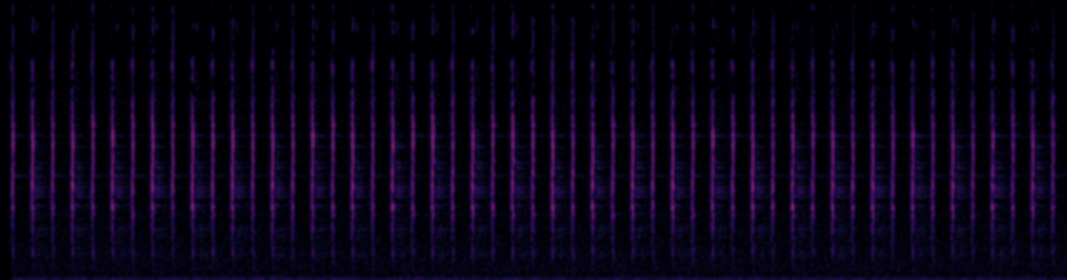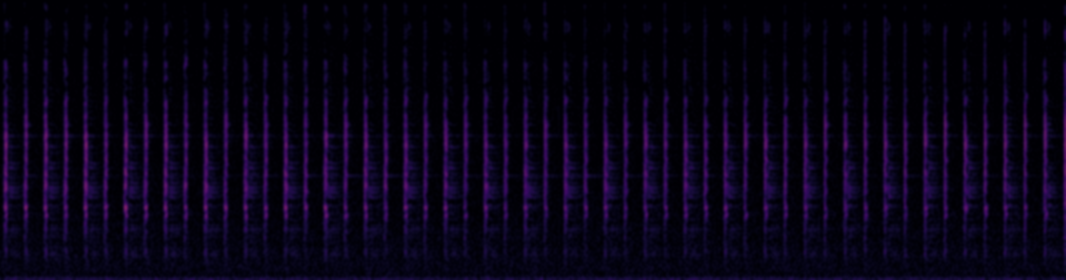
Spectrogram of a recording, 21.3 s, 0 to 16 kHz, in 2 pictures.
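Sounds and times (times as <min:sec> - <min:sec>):
mechanical wristwatch ticking: 0:00.1 - 0:21.3.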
